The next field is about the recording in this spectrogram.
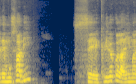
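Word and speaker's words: Mousavi: La u escrita como vocal se lee u, pero la u escrita como consonante se lee como una v. Musabi. Esa V de Musabi se escribe con la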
